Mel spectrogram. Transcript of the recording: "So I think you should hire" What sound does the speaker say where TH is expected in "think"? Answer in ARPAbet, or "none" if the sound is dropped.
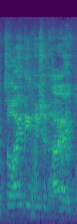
T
